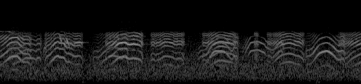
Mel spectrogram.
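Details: Three White-fronted Bee-eaters interacting with one another near Carlisle Bridge, Grahamstown: a steady run of nasal, rich, arched notes, each rising then falling, given in overlapping bursts with brief gaps.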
